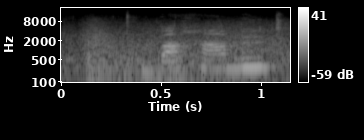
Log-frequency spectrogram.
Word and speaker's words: Bahamut: I would say Bahamut, like Bahamas. Bahamut. I'm still learning. Bahamut. Say it like Bahamut. No, they said much with a hard T.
